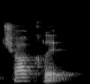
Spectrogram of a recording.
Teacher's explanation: make it a stop T chocolate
